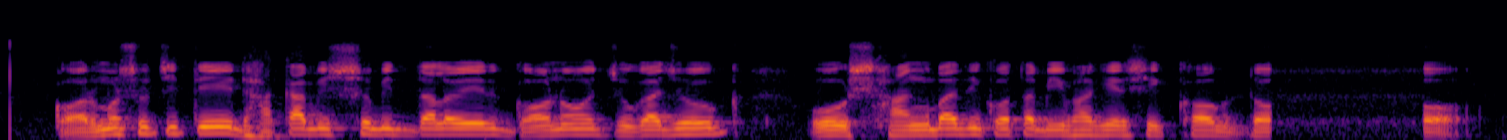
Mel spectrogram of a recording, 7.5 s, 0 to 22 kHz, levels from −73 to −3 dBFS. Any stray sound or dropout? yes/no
no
